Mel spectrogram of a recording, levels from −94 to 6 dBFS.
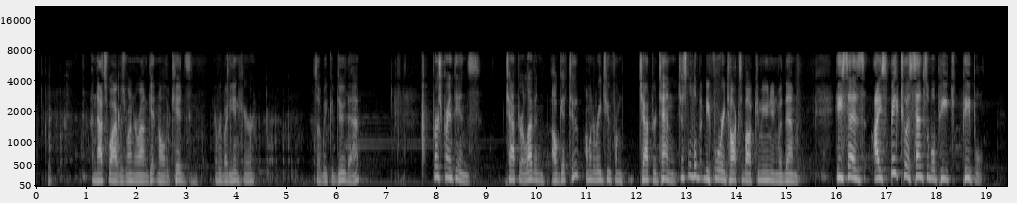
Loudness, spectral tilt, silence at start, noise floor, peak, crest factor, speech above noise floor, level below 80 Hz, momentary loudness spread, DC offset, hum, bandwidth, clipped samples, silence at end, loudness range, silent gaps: -37 LUFS; -4 dB/octave; 0.25 s; -69 dBFS; -14 dBFS; 24 dB; 31 dB; -78 dBFS; 18 LU; under 0.1%; none; 7.8 kHz; under 0.1%; 0.5 s; 13 LU; none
